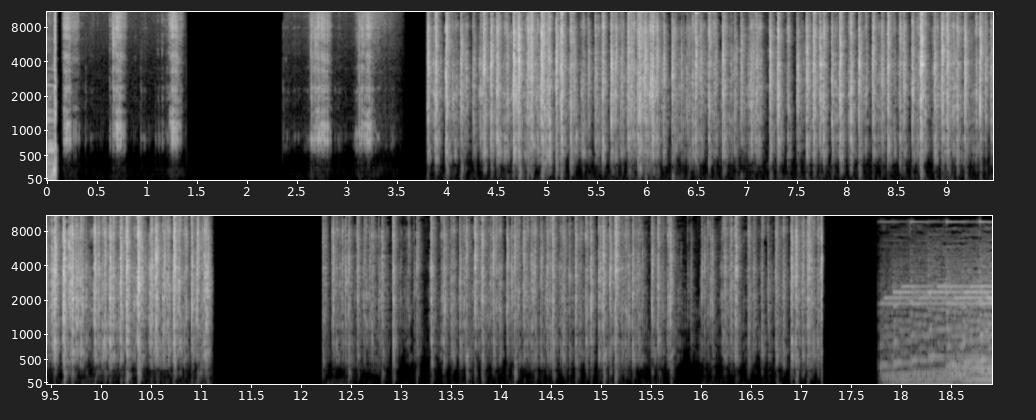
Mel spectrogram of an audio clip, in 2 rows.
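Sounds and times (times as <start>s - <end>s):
fast typing on keyboard: 2.6s - 11.1s, 12.2s - 17.2s.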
